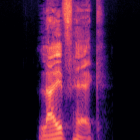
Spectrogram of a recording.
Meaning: lifehack
- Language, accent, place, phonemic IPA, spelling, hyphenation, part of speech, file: German, Germany, Berlin, /ˈlaɪ̯fˌhɛk/, Lifehack, Life‧hack, noun, De-Lifehack.ogg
